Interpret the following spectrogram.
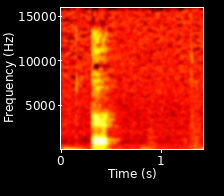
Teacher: आ का उच्चारण करिए, आपका मुंह पूरा खुलेगा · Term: विवृत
